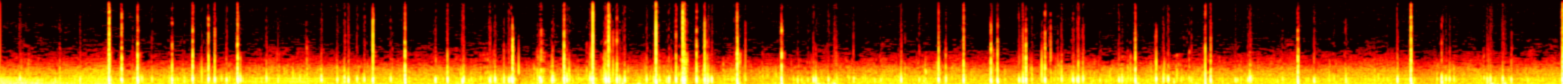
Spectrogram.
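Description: Storm-driven rain striking a window pane: a dense, irregular patter of sharp taps over a steady rushing hiss.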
